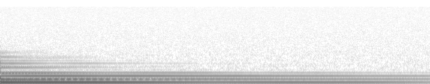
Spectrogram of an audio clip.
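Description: A single acoustic guitar chord ringing out and slowly dying away, in an interlude of music.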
